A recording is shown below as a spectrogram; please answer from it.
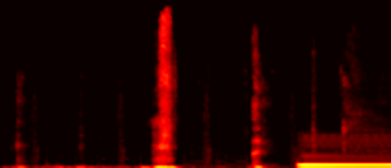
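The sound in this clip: A telephone call being placed to answer a classified ad: a few scattered clicks and short bursts, then a loud, steady electronic tone that holds to the end.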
